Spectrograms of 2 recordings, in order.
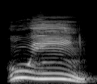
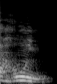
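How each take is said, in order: First: "ruim" high, in two syllables, ru-IM; corrected "ruim", split with stressed I. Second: "ruim" low, run together as RÚIN; wrong one-syllable stress. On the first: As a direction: stretch the stressed ending of "ruim". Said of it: "Ela é uma palavra oxítona". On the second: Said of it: "não é ruim". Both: Shown as a demonstration.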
